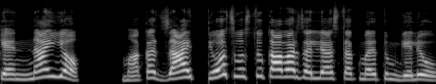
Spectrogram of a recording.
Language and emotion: Goan Konkani, angry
